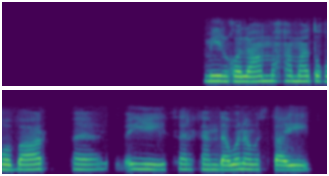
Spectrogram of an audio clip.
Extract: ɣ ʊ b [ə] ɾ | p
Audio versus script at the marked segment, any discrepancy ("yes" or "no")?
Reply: yes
